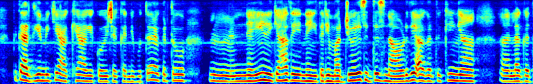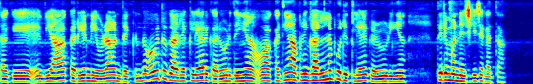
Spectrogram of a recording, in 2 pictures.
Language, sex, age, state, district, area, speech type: Dogri, female, 30-45, Jammu and Kashmir, Udhampur, urban, spontaneous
